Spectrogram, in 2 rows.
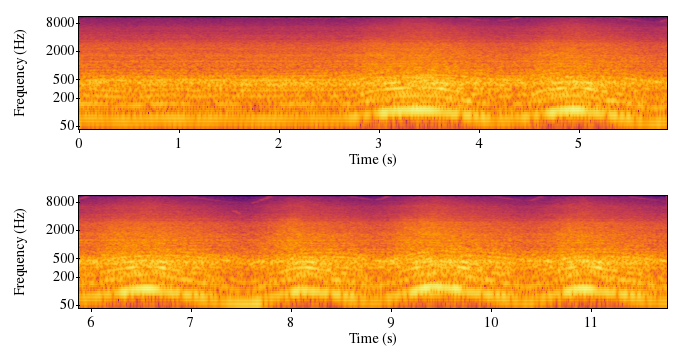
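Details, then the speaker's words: Audi A4 Avant with intermittent power loss, boost seemingly dropping out: engine revved repeatedly about every two seconds, specified boost 967 mbar vs actual 979; clean turbo whistle rises and falls with each rev, spooling and boosting normally. "запустим двигатель и посмотрим в параметрах что мы тут видим значит необходимое давление 967 или бар действующая 979 в принципе около правды поглазеем чуть-чуть слышим как турбинка начинает по чуть-чуть свистеть"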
